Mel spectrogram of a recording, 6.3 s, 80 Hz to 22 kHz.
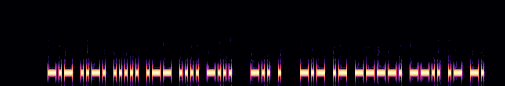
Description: Morse code, heard as a keyed tone, about 34 wpm, 700 Hz. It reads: KF5WHB DE KA9ZAN
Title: USA Callsign DE Callsign - 6 Characters - 35wpm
